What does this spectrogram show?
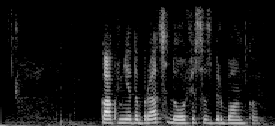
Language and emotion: Russian, neutral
